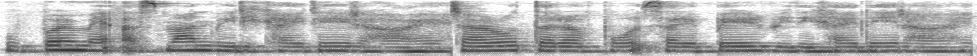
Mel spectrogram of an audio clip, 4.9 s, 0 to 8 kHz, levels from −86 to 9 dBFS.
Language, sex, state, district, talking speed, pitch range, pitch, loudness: Hindi, female, Arunachal Pradesh, Papum Pare, 220 wpm, 175-190 Hz, 185 Hz, -19 LUFS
